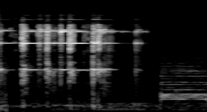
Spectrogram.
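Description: A small high-pitched bell rung rapidly, about six or seven strikes a second, stopping about a second and a half in; a sustained musical chord starts just after.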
